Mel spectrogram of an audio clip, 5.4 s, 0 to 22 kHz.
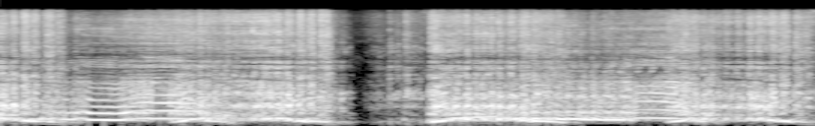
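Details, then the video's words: Mapogo lions in the bushveld, roars said to carry some 8 kilometres, give two long, rich, throaty roars with wavering pitch, split by a brief silent break. "Mapogo roars the entire bush-veld shivers with fear"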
